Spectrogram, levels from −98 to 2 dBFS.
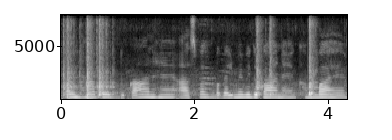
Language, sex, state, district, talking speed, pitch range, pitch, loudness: Hindi, female, Haryana, Jhajjar, 195 wpm, 210-240 Hz, 230 Hz, -21 LUFS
